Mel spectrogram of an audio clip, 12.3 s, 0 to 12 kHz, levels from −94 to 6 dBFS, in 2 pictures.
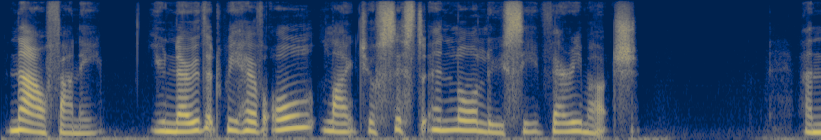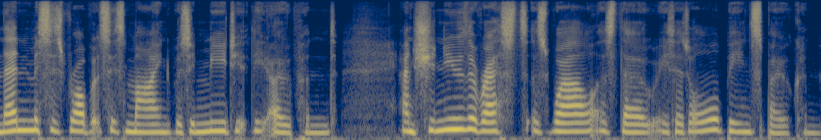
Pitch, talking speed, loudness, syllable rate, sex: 210 Hz, 185 wpm, -18 LUFS, 5.0 syllables/s, female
